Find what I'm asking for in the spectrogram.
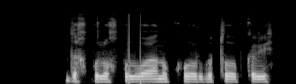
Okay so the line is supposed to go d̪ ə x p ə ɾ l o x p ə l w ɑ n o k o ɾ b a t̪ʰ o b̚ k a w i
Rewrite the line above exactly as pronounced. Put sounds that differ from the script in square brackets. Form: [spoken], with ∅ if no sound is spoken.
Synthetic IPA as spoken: d̪ ə x p ə [∅] l o x p ə l w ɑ n o [kʰ] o ɾ b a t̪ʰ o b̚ k a w i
